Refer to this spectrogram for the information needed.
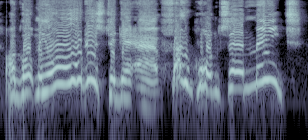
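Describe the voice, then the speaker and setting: A man's voice: extremely high pitch, huge pitch swings, measured pace, fairly bright tone, dry recording, pitched above the performer's own voice, heavily acted. Man putting on a brash butcher's wife. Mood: bossy. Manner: brash, scolding, lays down the law. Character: fierce London butcher's wife, loud and bossy.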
